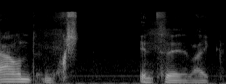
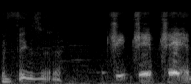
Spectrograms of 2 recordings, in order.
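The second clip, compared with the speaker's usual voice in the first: put-on bird voice, much higher, louder, faster; 5 dB louder than usual. Acting out a partner's punchline in a sales bit, in a bird voice. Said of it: "and then he'll say".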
